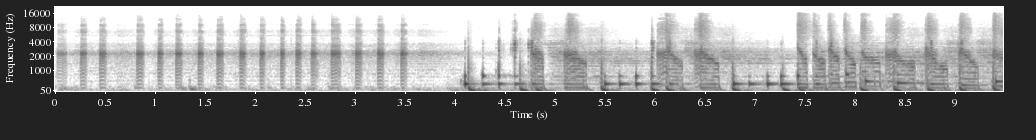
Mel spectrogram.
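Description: A rapid, evenly spaced series of nasal duck quacks opens alone, then a bouncy, upbeat novelty tune kicks in, with quacks continuing in rhythm alongside the loud music.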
